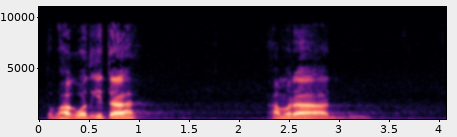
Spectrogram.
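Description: A man speaks calmly into a clip-on microphone, in short phrases with pauses.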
